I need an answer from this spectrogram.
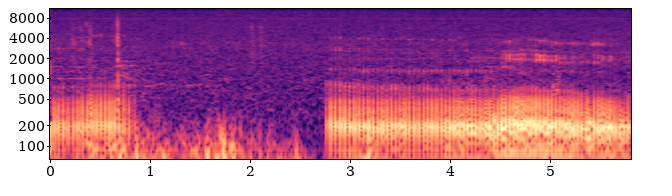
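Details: Persian leopard rubbing up affectionately: uneven low grumbles and shuffling at first, then a strong sustained purr of rapid deep pulses for the last three seconds.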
